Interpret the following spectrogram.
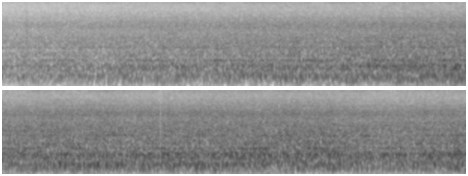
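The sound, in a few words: portable clothes dryer running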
